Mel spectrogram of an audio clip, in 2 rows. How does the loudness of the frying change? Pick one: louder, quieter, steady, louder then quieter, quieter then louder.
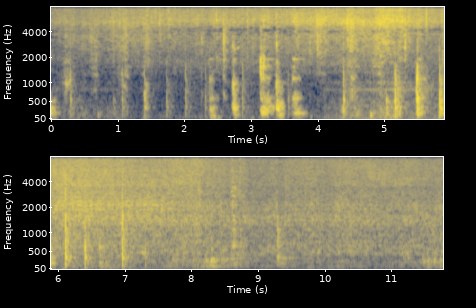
louder then quieter.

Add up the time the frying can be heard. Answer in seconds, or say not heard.
12 s.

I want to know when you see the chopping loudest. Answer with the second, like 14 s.
6 s.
